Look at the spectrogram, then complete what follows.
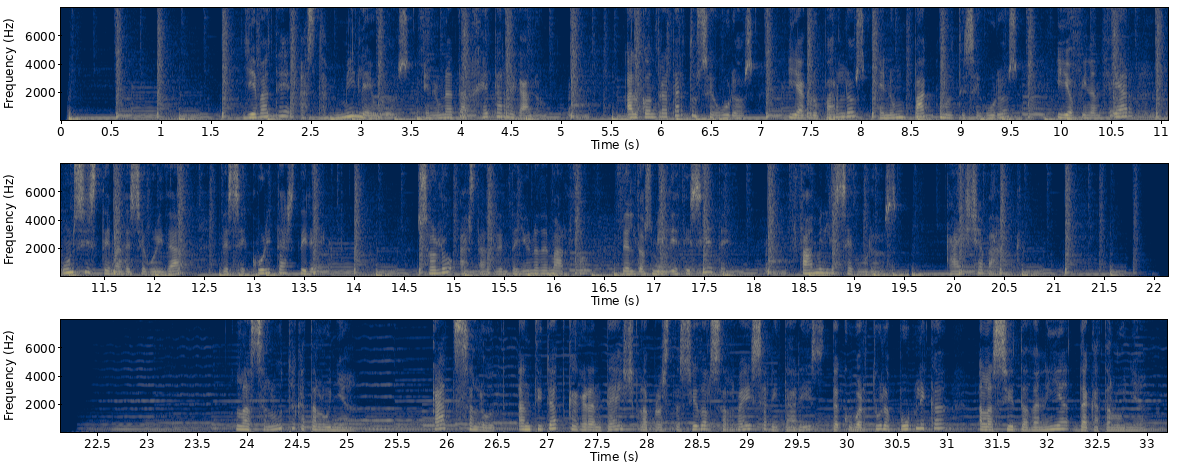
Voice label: female, Spanish Castilian and Catalan, Spanish Castilian compilation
